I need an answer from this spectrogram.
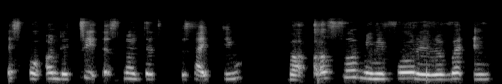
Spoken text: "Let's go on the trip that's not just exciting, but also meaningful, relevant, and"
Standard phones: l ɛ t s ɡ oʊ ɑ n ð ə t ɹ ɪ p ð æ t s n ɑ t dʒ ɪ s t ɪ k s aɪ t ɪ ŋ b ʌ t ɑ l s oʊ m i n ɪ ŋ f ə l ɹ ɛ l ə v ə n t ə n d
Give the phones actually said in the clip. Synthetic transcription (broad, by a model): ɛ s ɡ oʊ ɑ n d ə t ɹ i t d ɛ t s n ɑ t dʒ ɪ s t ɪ s aɪ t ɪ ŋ b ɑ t ɑ l s oʊ m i n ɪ f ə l ɹ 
